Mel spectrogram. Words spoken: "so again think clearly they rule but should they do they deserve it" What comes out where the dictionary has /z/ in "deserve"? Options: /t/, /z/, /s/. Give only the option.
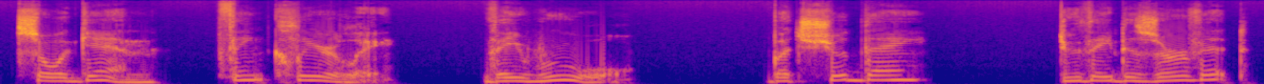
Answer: /z/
